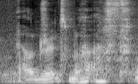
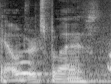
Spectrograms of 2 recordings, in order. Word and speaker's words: Eldritch Blast: Eldritch Blast. – Blast, no! Well, hell. I missed the old way you said it. – Oh, nice. – Eldritch Blast.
